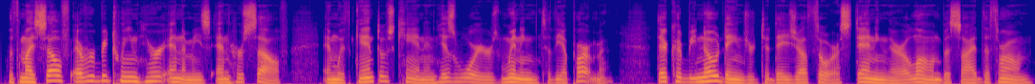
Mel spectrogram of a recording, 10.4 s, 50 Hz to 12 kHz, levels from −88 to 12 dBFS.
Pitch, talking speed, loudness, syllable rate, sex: 140 Hz, 190 wpm, -20 LUFS, 5.8 syllables/s, male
